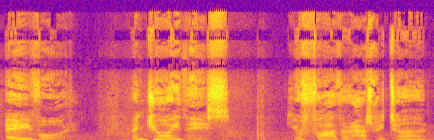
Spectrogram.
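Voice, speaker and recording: High, boisterous Norse god. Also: male voice, very animated, slow, a bit bright, slight background noise, heavily acted. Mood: imperious. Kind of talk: dramatic game cutscene acting.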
